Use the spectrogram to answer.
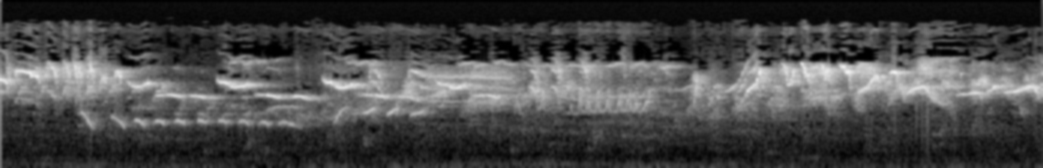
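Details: Chinese hwamei pouring out a loud, fast, varied song: a descending run of quick whistled notes, then rich warbling and twittering phrases that continue without pause.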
